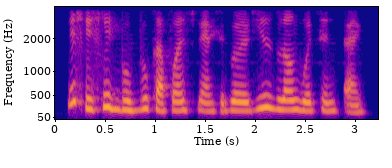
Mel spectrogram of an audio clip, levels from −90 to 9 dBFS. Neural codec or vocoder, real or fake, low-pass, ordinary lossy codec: codec, 16 kHz, 1 kbps, FunCodec, trained on LibriTTS, 50 frames a second; fake; 3.6 kHz; none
